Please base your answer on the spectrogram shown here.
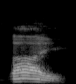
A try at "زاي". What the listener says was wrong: Z, z. Zai. Yeah, so we don't really want too much emphasis. I was only going z, so you can hear the sound.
